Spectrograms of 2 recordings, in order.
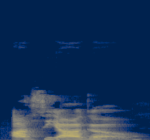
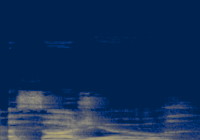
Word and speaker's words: Asiago: Let's look at how this word is spelled. The next cheese is Asiago. A-S-I-A-G-O. There is an I before the second A in Asiago. Ignoring that fact, a lot of people come in looking for Asagio.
